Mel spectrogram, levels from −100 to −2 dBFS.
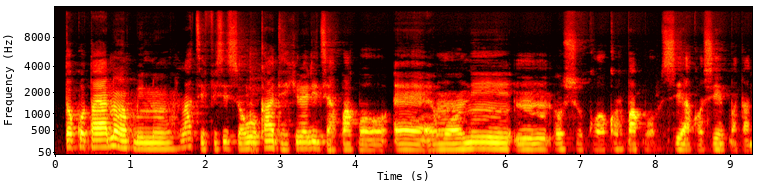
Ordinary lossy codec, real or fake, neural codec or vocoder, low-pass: none; real; none; 14.4 kHz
